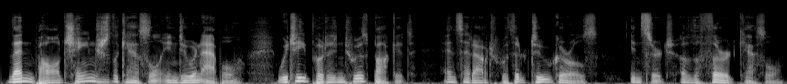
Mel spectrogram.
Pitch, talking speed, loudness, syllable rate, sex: 95 Hz, 205 wpm, -21 LUFS, 5.1 syllables/s, male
